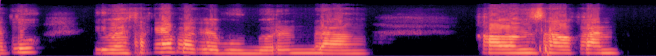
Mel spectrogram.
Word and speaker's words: rendang: di WhatsAppnya pakai bumbu rendang kalau misalkan pelafalan yang betul yaitu rendang apa randang atau rendang kalau disini renang menyebutnya randang mungkin kalau sudah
